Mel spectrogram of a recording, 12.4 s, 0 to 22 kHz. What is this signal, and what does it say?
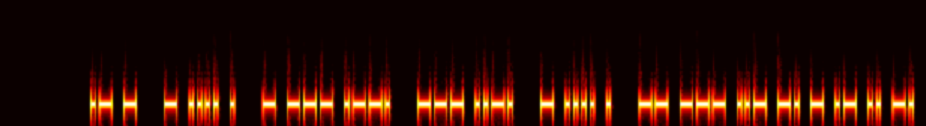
Morse code, heard as a keyed tone, about 22 wpm, 700 Hz. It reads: AT THE TOP OF THE MOUNTAIN
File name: practice / 22wpm / Sentences with 3-Word Phrases - 22wpm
